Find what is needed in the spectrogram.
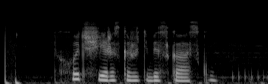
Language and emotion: Russian, neutral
